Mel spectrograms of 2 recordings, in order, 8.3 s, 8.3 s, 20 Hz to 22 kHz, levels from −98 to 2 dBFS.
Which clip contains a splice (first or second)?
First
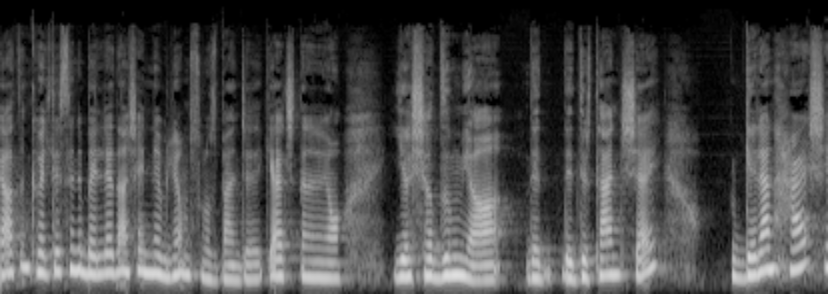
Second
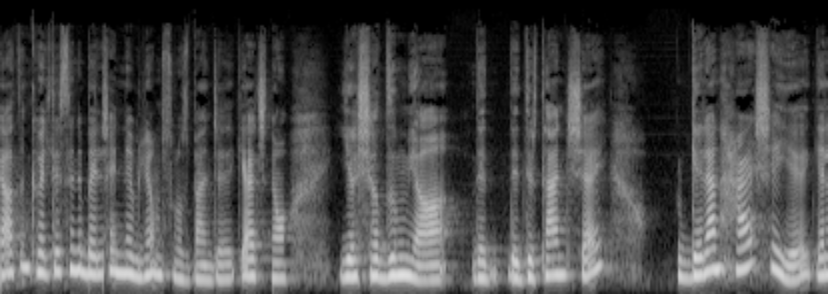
second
